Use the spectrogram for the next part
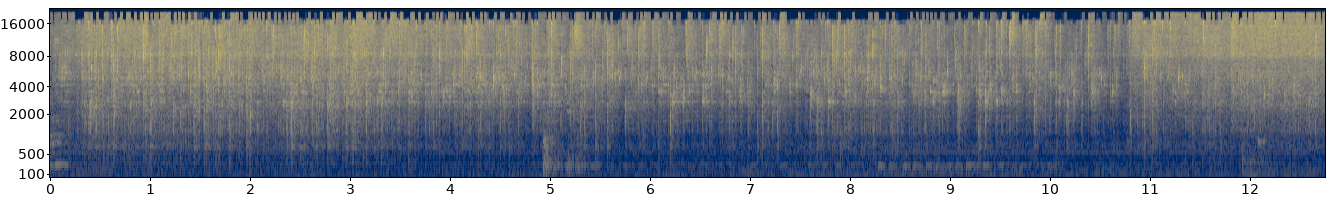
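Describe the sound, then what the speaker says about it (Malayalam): Curry leaves and masala hit hot oil with a loud, continuous sizzle and spatter, broken by a few faint stirring knocks against the pan partway through. "അപ്പോൾ നമ്മളുടെ എണ്ണ നല്ലോണം ചൂടായിട്ടുണ്ട്. ഇതിനകത്തോട്ട് നമുക്ക് നമ്മളുടെ വേപ്പില,"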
